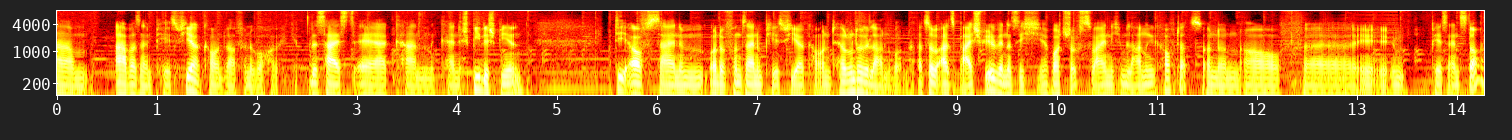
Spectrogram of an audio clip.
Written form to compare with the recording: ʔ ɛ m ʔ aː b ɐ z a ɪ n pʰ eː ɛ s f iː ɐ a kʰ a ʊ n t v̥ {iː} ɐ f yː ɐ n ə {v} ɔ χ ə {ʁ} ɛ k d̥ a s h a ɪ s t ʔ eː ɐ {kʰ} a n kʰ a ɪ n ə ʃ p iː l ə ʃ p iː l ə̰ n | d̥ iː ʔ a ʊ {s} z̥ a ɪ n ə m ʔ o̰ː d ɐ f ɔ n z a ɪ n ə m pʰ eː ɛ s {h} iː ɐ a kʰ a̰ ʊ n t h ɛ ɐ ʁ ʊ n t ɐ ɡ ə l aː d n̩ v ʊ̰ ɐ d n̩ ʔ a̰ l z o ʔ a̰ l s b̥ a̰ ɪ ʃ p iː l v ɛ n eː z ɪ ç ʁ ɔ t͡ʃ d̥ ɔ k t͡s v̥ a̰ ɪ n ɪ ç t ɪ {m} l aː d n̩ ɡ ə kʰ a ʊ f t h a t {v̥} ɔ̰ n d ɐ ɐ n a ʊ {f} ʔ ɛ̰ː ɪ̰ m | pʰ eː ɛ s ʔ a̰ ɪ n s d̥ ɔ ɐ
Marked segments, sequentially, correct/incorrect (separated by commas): incorrect, correct, incorrect, correct, incorrect, incorrect, correct, incorrect, correct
